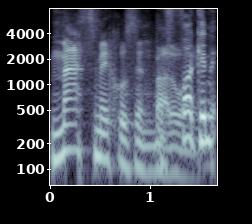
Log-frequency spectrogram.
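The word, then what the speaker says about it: Mads Mikkelsen: it's elon's Ron that just looks like Mar mads Mickelson mass mass it's pronounced Mass Mickelson is there a D in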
